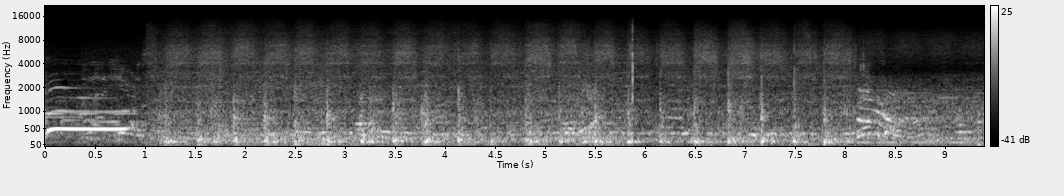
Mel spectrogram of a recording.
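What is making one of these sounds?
Feet pound quickly on a whirring treadmill belt.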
